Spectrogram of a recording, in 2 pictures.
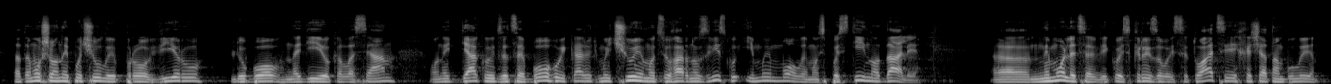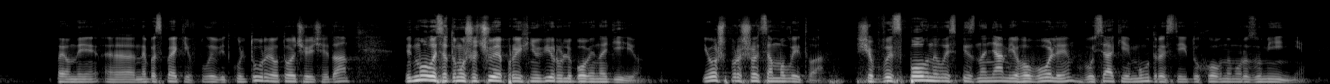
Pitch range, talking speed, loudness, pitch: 125-155 Hz, 160 wpm, -27 LUFS, 140 Hz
